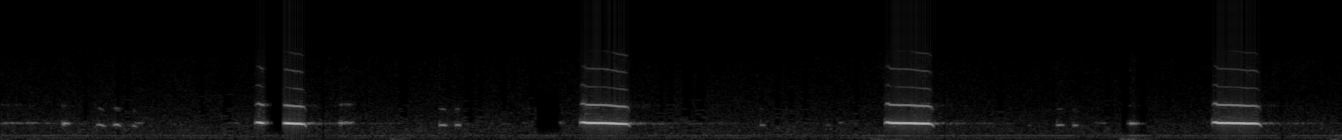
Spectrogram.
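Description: Eurasian pygmy owl song: clear, mellow whistled hoots on one pitch, repeated about every one and a half seconds. Fainter bird notes and a steady low hum sit underneath.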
